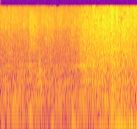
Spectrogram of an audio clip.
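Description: Rain pouring steadily; about one and a half seconds in, a deep rumble of thunder starts and grows louder.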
